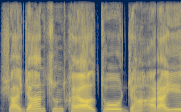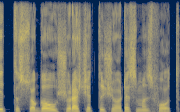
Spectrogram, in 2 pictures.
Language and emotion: Kashmiri, neutral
